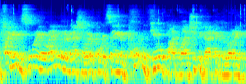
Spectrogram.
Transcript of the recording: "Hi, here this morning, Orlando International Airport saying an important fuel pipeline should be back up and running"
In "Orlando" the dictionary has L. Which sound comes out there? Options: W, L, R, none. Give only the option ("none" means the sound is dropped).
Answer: none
